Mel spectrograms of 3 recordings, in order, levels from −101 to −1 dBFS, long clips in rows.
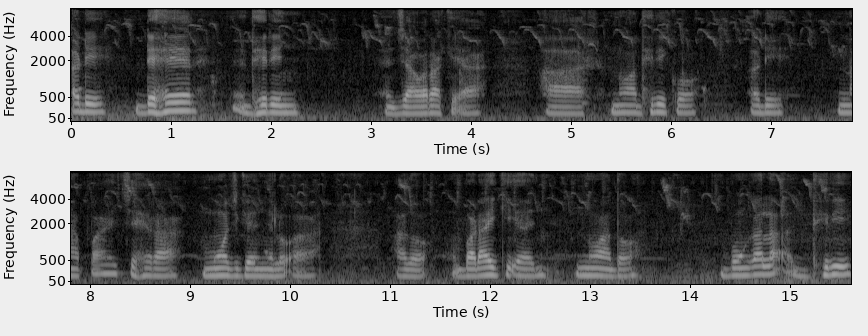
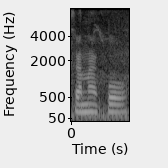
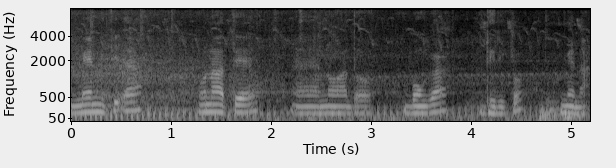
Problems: constant background noise, low volume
